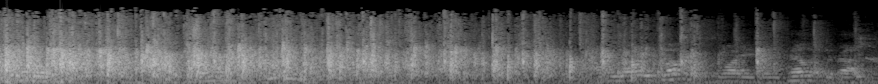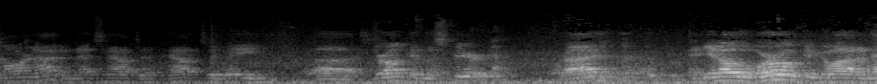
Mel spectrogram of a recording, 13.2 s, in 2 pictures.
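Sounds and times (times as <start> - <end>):
audience applause: 0.0 - 5.9
speech: 9.8 - 13.1.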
